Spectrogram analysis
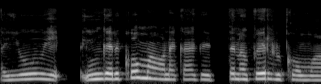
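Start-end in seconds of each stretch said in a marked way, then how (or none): none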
